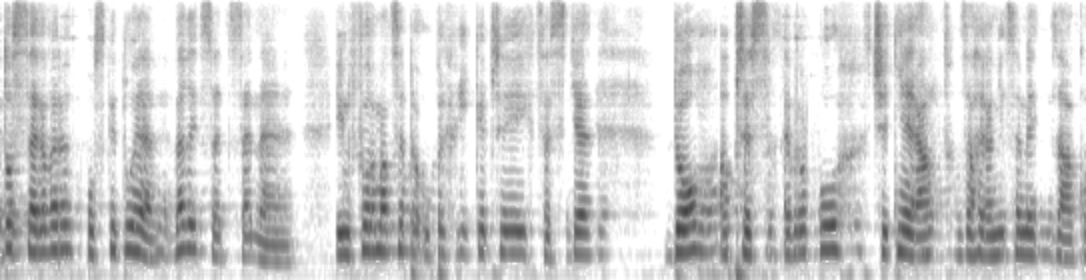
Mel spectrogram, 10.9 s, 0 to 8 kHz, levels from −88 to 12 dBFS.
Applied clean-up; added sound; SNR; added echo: neural mask model DeepFilterNet 3.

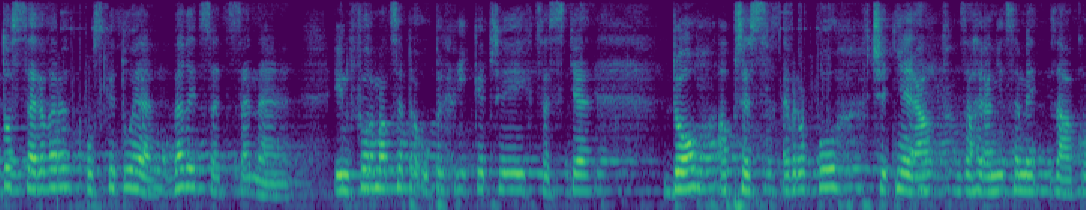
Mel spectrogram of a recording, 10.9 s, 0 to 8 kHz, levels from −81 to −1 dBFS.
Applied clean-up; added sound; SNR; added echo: neural separator model SepFormer DNS4.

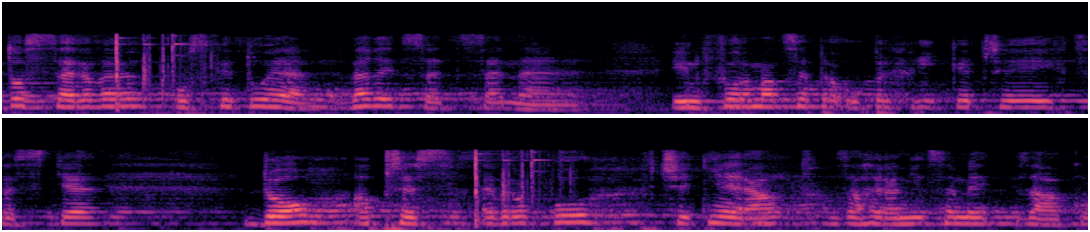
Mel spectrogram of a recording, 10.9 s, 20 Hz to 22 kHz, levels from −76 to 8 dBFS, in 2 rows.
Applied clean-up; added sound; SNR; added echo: none; Shatter; 8 dB; reverberation time 1.6 s.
